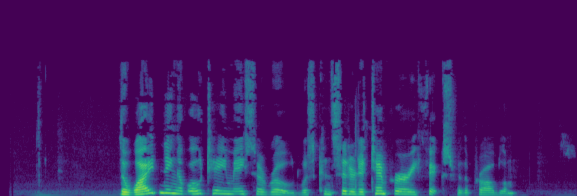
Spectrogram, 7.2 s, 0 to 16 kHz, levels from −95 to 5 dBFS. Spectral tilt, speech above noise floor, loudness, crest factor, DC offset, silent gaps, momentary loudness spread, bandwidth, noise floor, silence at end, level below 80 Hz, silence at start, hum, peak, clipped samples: -6 dB/octave; 48 dB; -24 LUFS; 24 dB; under 0.1%; none; 18 LU; 11.5 kHz; -72 dBFS; 0.8 s; -80 dBFS; 1.5 s; none; -2 dBFS; under 0.1%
